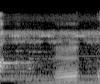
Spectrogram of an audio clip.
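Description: Crickets chirring steadily over a sustained background music score, with one short spoken 'ừ' about a second in.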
